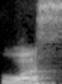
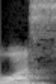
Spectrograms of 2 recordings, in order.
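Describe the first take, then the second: Both takes have the same delivery.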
